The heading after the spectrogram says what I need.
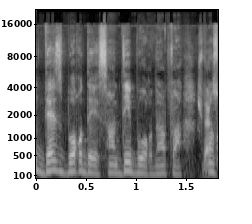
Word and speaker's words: Desbordes: On peut citer le petit dernier de la liste Jean-Philippe Desbord, je le prononce mal Jean-Philippe Desbordes.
